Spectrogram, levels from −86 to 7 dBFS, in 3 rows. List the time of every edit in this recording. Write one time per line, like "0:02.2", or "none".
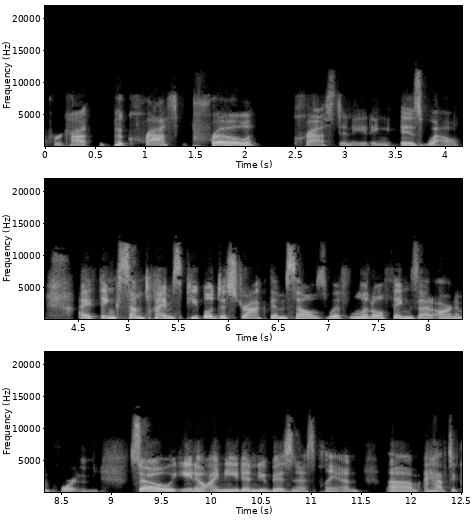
none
